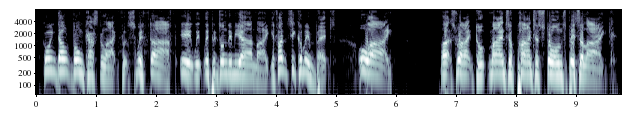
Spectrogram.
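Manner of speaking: broad, hammed-up Yorkshire dialect; Doncaster accent. Streamer playing a local ordering a pint, broad mock Yorkshire accent. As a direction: play a whippet-carrying Doncaster local at full tilt. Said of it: "He does sound like that".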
